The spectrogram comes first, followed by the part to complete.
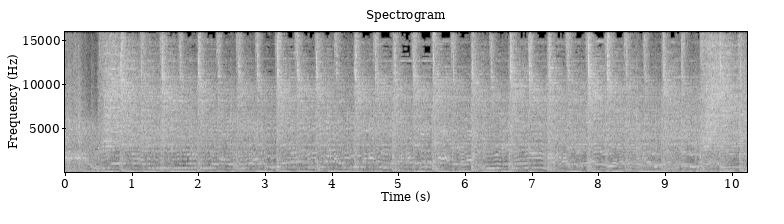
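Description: Live rock band playing an instrumental passage: electric guitar playing a lead line with string bends over a steady cymbal beat, drums and bass.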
